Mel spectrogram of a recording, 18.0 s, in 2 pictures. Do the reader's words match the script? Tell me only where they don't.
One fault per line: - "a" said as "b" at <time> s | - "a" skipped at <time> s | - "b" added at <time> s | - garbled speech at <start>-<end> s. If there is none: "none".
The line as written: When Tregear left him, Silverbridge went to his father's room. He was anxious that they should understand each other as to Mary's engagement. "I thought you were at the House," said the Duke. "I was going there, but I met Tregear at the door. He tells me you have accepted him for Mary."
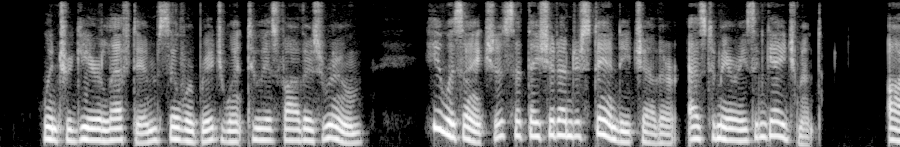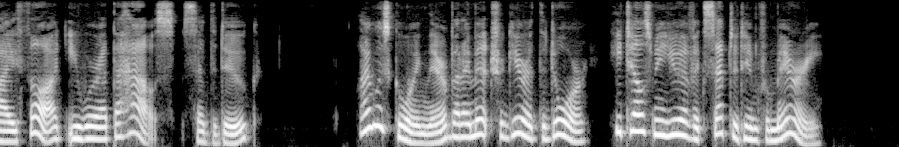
none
